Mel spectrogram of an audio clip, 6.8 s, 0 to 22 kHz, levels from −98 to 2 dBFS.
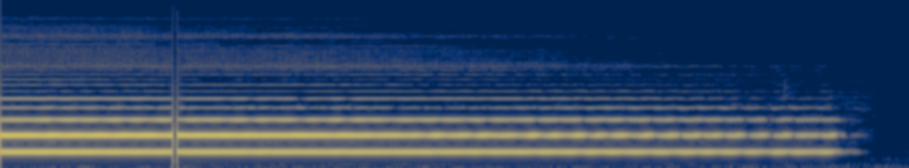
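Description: A short sound clip with a gap at a join of encoded pieces: separately encoded segments were joined untrimmed, leaving a silence of about 34 ms from 1.29 to 1.33 s before the sound resumes.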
